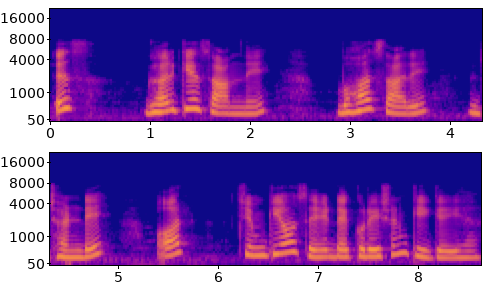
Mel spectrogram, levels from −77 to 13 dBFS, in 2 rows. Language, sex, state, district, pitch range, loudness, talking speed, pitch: Hindi, female, Rajasthan, Nagaur, 220-295 Hz, -19 LUFS, 95 wpm, 240 Hz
